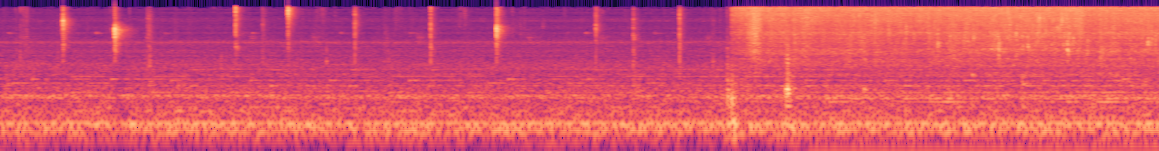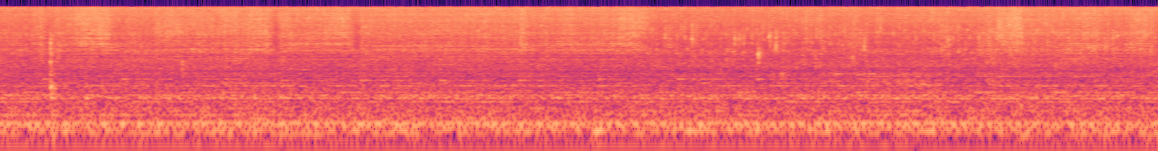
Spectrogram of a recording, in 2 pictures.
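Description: A few light clicks and knocks, then about nine seconds in a kitchen tap is turned on and water runs steadily into a plastic colander in the sink as vegetables are rinsed.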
